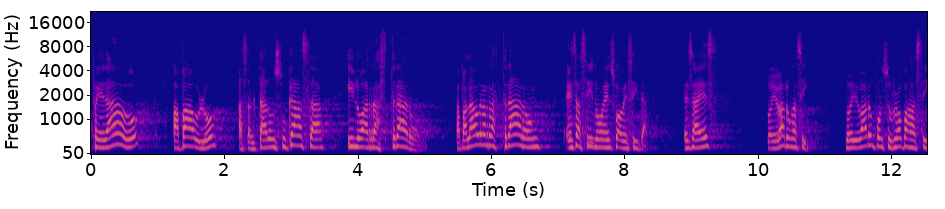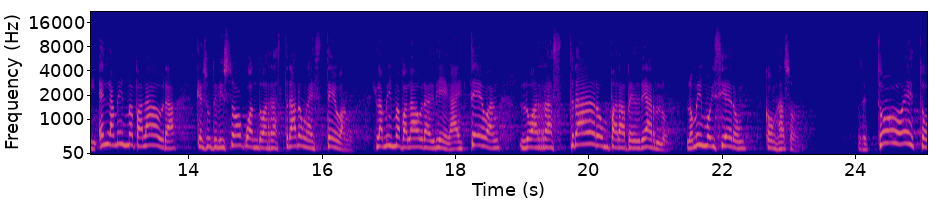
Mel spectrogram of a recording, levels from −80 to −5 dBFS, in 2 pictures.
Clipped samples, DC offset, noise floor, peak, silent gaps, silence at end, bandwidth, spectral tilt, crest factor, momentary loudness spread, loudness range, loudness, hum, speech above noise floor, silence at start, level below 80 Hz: under 0.1%; under 0.1%; -78 dBFS; -22 dBFS; none; 0 s; 15.5 kHz; -4.5 dB/octave; 18 dB; 9 LU; 3 LU; -39 LUFS; none; 40 dB; 0 s; under -90 dBFS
